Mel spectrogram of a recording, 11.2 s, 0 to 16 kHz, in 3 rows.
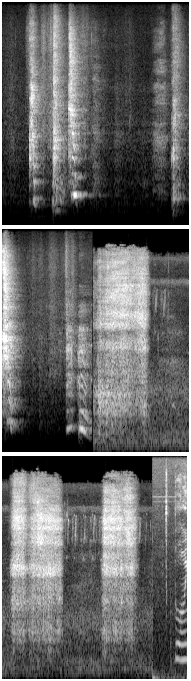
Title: Forgotten Sneezes and Nose blows Part 1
